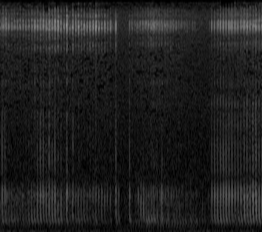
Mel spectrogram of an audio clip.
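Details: Domestic cat sleeping indoors with its eyes open, snoring: quieter, rapid rhythmic rasping pulses in bursts, fading mid-clip and returning louder near the end.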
